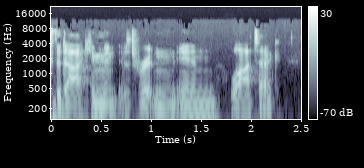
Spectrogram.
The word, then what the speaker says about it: LaTeX: So LaTeX, it's pronounced either LaTeX or LaTeX, even though it's spelled latex, it's kind of a good way to describe it is a document processing system.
